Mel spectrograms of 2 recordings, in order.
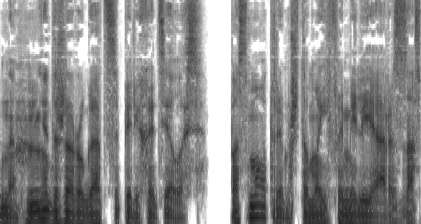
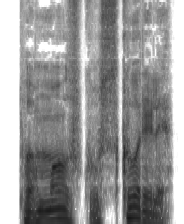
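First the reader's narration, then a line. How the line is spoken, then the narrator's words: Forced out with difficulty. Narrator (Russian): с трудом выдавил Саша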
